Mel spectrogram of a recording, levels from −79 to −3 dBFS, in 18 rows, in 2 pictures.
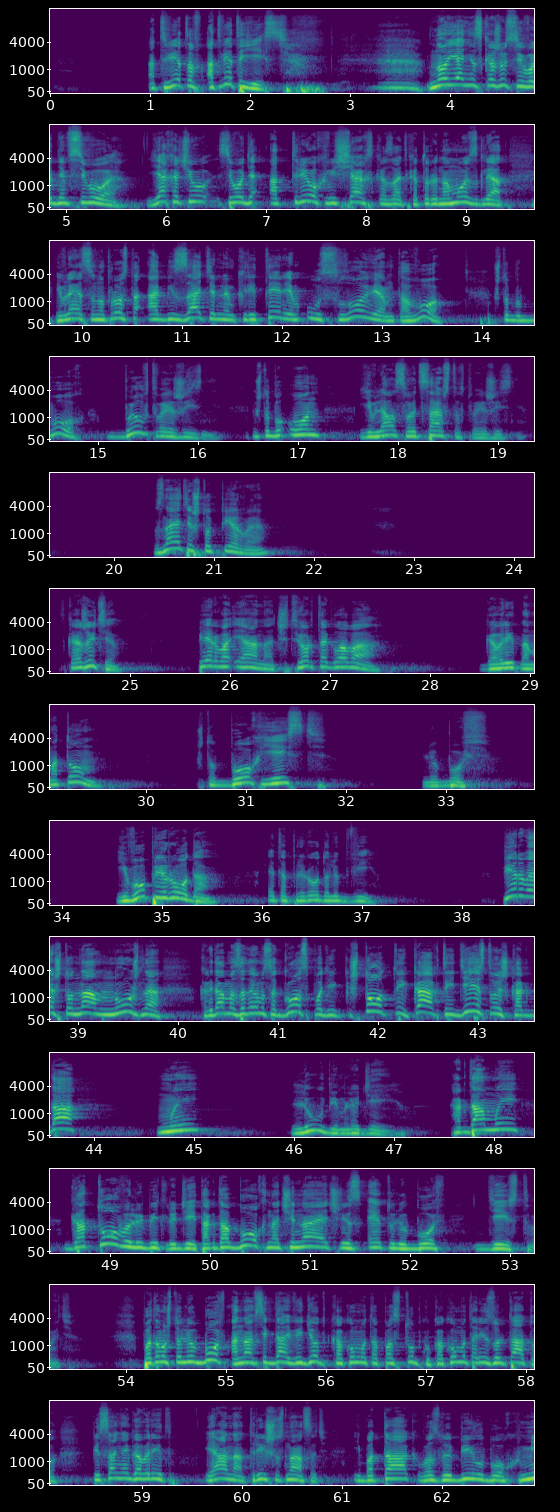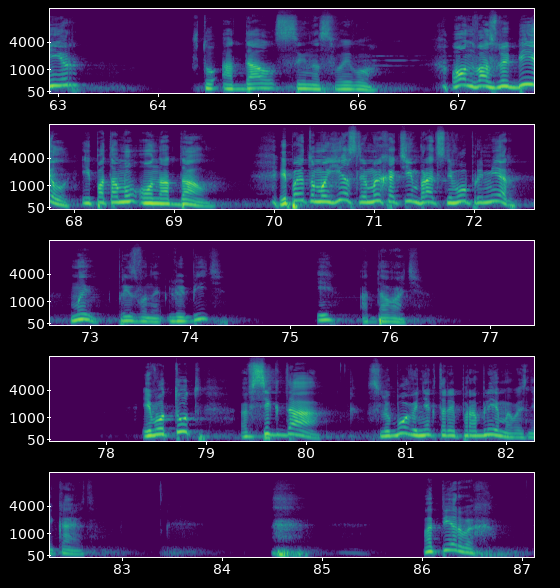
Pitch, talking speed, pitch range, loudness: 160 Hz, 100 wpm, 140-195 Hz, -27 LUFS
